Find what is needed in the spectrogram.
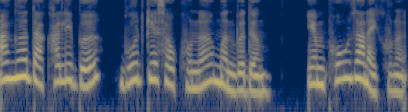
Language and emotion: Bodo, neutral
